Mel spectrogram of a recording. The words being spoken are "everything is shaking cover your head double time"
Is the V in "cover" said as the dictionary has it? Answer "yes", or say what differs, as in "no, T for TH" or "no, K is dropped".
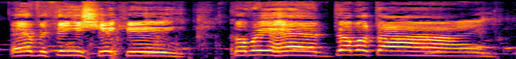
no, B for V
